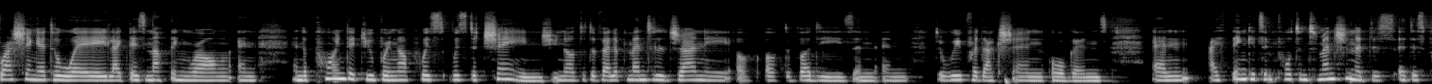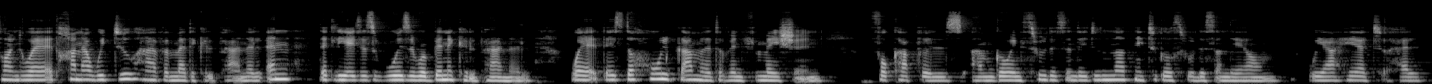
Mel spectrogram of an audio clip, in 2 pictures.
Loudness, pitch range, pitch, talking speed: -20 LUFS, 180-210 Hz, 195 Hz, 190 wpm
